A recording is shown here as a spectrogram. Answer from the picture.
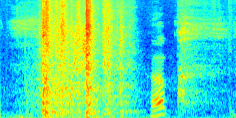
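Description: A scraping rush with two sharp knocks, about half a second and a second in, as hard items are shifted around among stacked computer equipment.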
